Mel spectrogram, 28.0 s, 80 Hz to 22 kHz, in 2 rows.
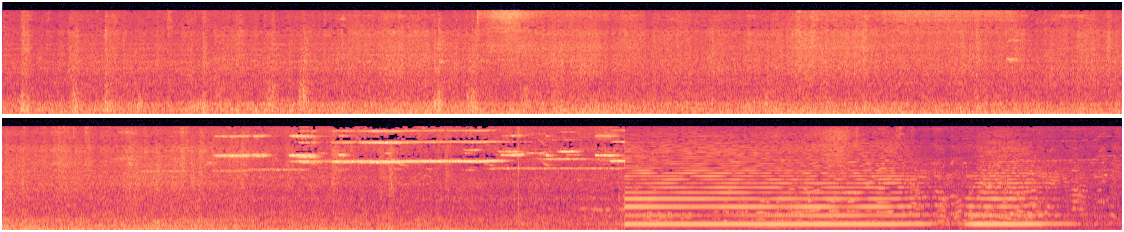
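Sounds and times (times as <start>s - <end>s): train wheels rumbling on rails: 0.0s - 28.0s
high wheel squeals: 15.4s - 21.8s
train horn: 21.8s - 27.7s.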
